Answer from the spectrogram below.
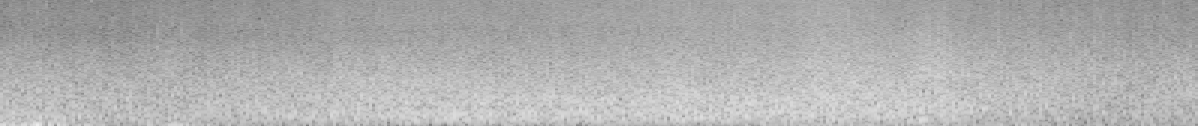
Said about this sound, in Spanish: Y por supuesto, el sonido del mar, que contiene a la isla y a la vez la deja tan lejos de todo. El sonido del, mar, que en las cuatro paredes que tenemos es puro mar.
